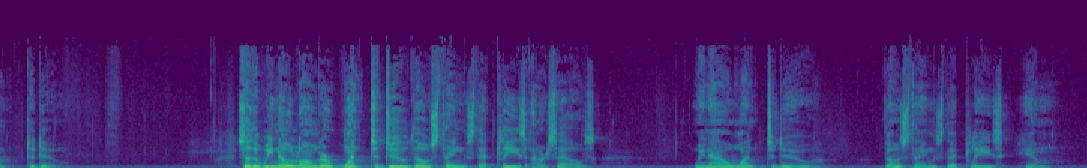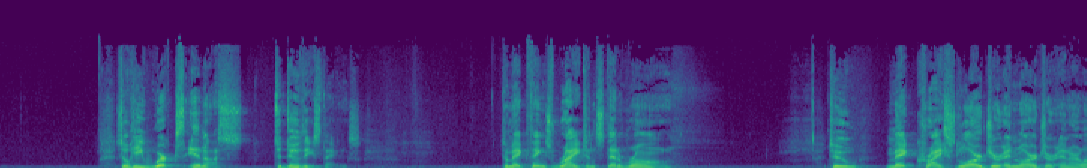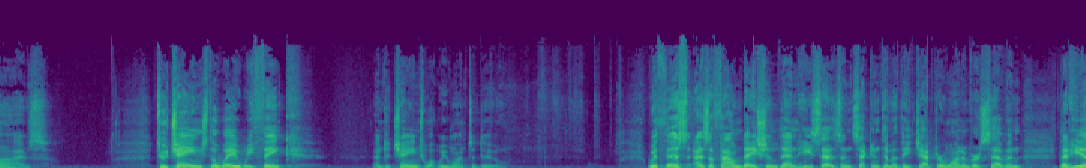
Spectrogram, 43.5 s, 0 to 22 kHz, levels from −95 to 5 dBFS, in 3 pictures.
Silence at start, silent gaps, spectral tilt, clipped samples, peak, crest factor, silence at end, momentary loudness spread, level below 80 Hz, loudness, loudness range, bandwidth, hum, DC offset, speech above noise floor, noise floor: 0 s; none; -3.5 dB/octave; under 0.1%; -4 dBFS; 24 dB; 0 s; 18 LU; -74 dBFS; -25 LUFS; 14 LU; 17 kHz; none; under 0.1%; 44 dB; -69 dBFS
